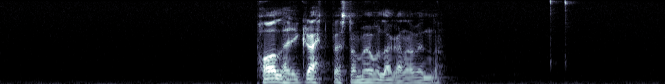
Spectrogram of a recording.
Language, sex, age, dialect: Faroese, male, 15-35, Suðurstreymoy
